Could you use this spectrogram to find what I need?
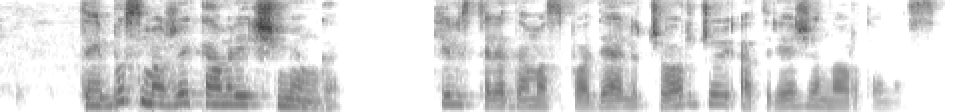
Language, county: Lithuanian, Šiauliai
